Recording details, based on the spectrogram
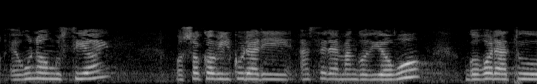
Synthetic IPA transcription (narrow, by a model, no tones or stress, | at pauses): e̞ɣuno̞ŋɡust̪io̞j | o̞so̞ko̞β̞ilkuɾaɾiase̞ɾae̞maŋɡo̞ðio̞ɣ̞u | ɣo̞ɣ̞o̞ɾat̪u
